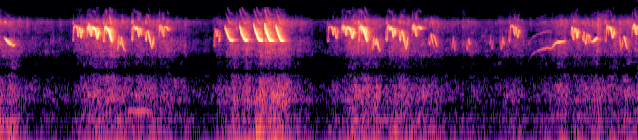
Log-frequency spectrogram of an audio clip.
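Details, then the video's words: Caged yellow-fronted canary (mozambik) delivering high, fast chattering phrases of trills and clipped notes in bursts about two seconds long, separated by short pauses, ending with a softer slurred whistle. "Pancingan tercepat burung mozambik biar gacor ngerol panjang"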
